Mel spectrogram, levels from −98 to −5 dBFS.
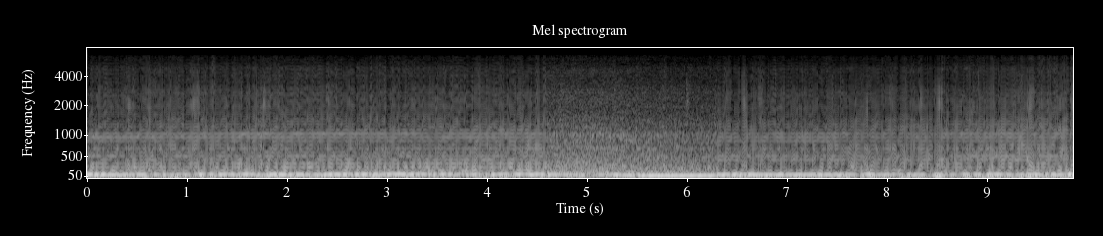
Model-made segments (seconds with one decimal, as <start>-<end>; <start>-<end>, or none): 0.0-4.6; 6.3-9.9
